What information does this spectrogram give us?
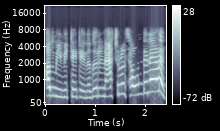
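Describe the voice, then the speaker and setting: A woman's voice: very high voice, sing-song, fast talker, sharp tone, no echo, highs cut off. A woman teacher, giving an exam revision lesson, asking questions and answering them herself, mixing in English terms.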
